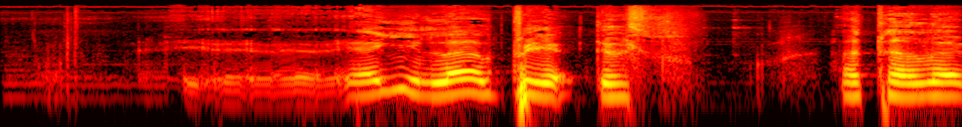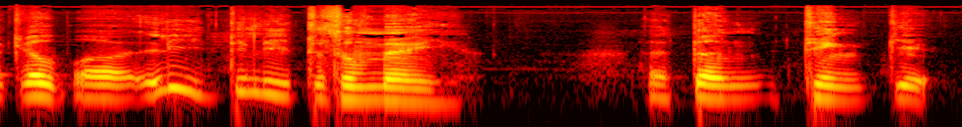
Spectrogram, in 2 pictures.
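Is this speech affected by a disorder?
Yes: cerebral palsy; struggled with self-care as a child.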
